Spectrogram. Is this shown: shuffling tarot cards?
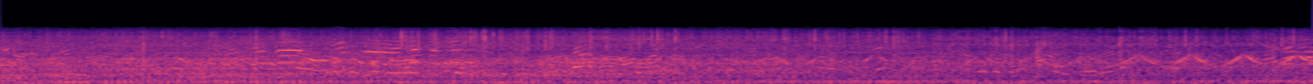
no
